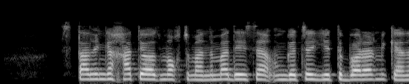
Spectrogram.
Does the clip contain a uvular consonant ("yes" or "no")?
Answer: yes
